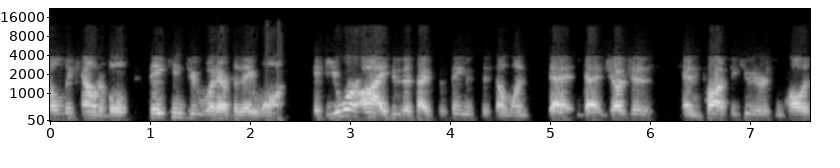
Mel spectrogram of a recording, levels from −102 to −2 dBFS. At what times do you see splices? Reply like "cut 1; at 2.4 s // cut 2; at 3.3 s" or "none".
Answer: none

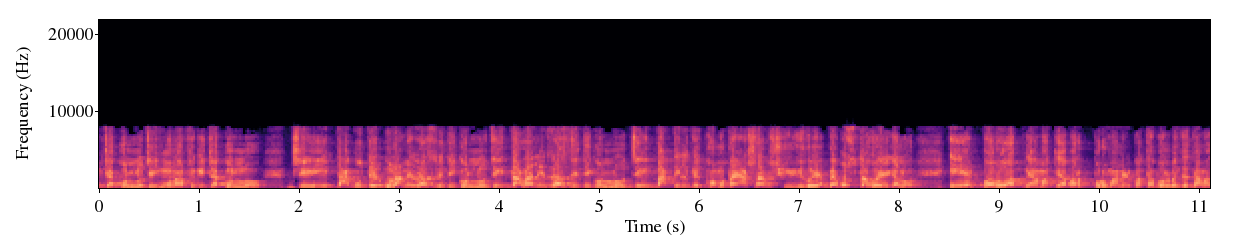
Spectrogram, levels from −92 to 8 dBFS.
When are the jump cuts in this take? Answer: none

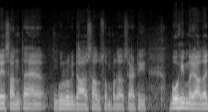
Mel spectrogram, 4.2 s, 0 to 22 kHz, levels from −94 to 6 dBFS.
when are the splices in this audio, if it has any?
none

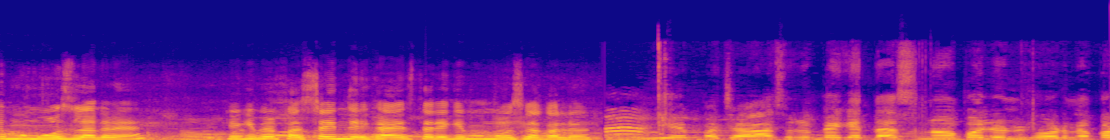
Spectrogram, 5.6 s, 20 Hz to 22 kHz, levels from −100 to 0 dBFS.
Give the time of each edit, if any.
cut 1; at 3.1 s

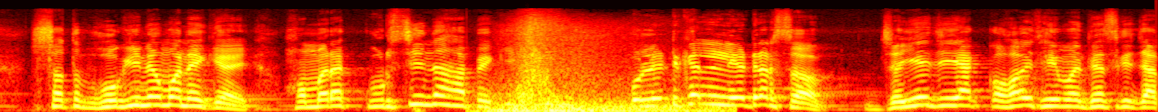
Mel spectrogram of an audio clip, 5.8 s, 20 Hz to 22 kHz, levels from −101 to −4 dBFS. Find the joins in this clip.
cut 1; at 3.0 s

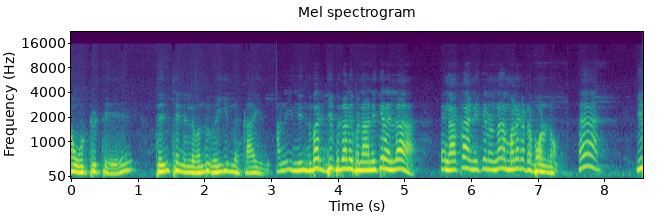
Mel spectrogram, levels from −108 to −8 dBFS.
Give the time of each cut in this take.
cut 1; at 3.0 s // cut 2; at 7.4 s

